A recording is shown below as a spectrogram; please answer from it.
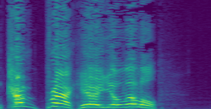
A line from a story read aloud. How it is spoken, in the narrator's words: Bobcat shouting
